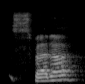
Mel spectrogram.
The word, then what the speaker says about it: Sveta: And then just so I don't get your name wrong, Sveta?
